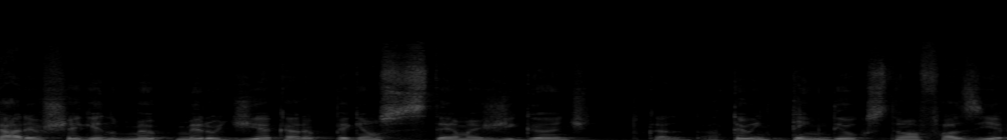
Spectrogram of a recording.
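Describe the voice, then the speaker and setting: The man's voice is fairly high-pitched and somewhat breathy. He speaks at a very fast pace. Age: 40s. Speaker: tech company executive. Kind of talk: podcast interview.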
